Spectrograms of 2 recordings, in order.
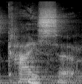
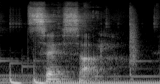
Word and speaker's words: Caesar: such as for instance the word caesar was originally pronounced as kaiser however during the 5th century ad it becomes cesar where the i becomes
